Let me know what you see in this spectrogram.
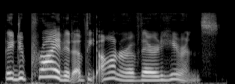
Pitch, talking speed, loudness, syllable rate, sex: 225 Hz, 230 wpm, -16 LUFS, 7.2 syllables/s, female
